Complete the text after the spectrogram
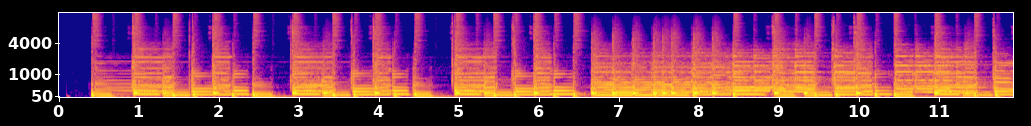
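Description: Strummed guitar music with steady harmonic chords fills the recording, and no animal voice can be picked out.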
